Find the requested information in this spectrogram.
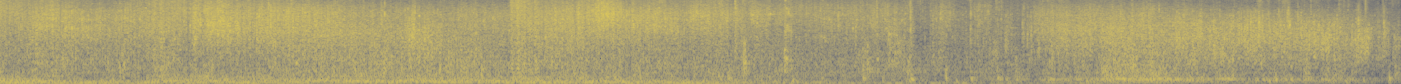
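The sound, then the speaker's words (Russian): A dugout bunker exploding in a war film: a loud, sustained roar of blast and rumble, thick with crackling debris noise, that rolls on unbroken for about ten seconds and swells again near the end. “Блиндаж взрывается.”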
